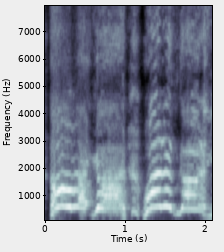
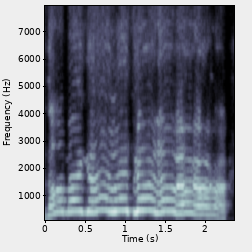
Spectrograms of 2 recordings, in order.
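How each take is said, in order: First: High, loud, slowed screaming imitation; mock scream. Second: High, slowed alarmed cry; alarmed husband. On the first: Teasing husband about his shriek, hammed-up high scream. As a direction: ham up his panicked shriek. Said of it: "You was screaming and all of that". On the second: Retold or imitated. Husband running downstairs at the fight, high alarmed cry. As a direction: imitate him rushing in panicked.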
